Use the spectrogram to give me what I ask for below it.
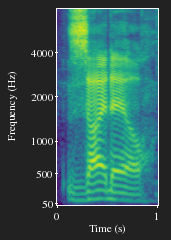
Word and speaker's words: Zajdel: Zidel. That's what I thought. Z. So, it's a silent J. It's like the A is a Y. The J is silent.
